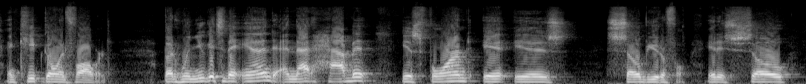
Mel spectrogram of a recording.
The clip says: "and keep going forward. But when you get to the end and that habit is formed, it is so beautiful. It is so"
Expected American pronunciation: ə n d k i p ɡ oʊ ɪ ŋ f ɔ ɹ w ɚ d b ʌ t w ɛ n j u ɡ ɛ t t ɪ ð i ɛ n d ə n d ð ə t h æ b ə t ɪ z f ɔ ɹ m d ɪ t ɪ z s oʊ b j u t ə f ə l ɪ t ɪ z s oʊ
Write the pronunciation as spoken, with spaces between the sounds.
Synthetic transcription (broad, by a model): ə n k i p ɡ oʊ ɪ ŋ f ɔ ɹ w ɚ d b ʌ t w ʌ n j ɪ ɡ ɛ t t ɪ ð i ɛ n d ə n ð ə t h æ b ə t ɪ z f ɔ ɹ m d ɪ t ɪ z s oʊ b j u t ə f l ɪ t ɪ z s oʊ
